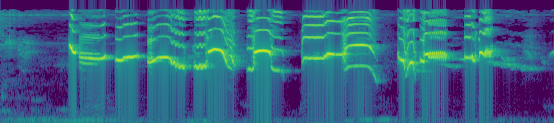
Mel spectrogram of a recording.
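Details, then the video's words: Oriental magpie-robin song meant to get a lazy, unmotivated caged bird singing: a continuous stream of loud, sweet whistles, quick rising and falling slurs and short trills, about a dozen phrases delivered rapidly over a low hum. "Pancingan KACER malas bunyi macet kurang birahi"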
